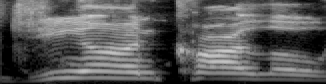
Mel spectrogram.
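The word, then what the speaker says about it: Giancarlo: you also uh messed up on it's it's gian carlo stanton carlo yeah you call them i don't even i couldn't even pronounce what you thought what you call them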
